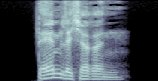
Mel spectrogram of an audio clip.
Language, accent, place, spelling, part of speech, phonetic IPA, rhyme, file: German, Germany, Berlin, dämlicheren, adjective, [ˈdɛːmlɪçəʁən], -ɛːmlɪçəʁən, De-dämlicheren.ogg
- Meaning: inflection of dämlich: 1. strong genitive masculine/neuter singular comparative degree 2. weak/mixed genitive/dative all-gender singular comparative degree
